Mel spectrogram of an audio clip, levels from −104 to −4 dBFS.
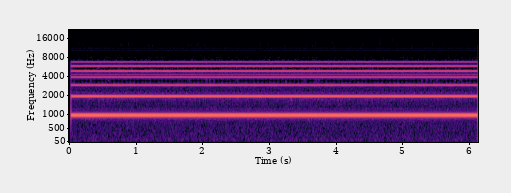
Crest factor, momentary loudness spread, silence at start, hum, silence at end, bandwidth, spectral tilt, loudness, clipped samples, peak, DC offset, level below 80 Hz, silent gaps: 8 dB; 0 LU; 0 s; none; 0 s; 7.4 kHz; 5 dB/octave; -34 LUFS; under 0.1%; -28 dBFS; under 0.1%; -88 dBFS; none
